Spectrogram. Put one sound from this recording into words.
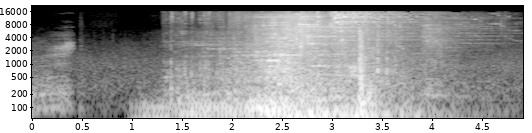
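A game chest bursts open with a rushing whoosh.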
